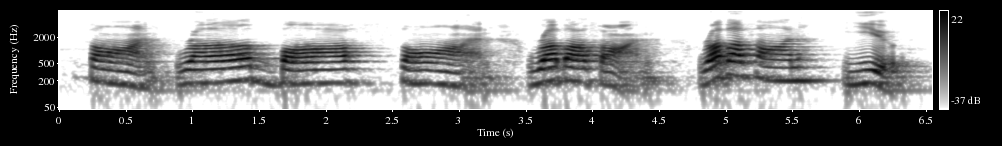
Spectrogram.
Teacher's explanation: So here I'm taking the F from off and I'm adding it to on.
